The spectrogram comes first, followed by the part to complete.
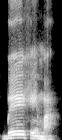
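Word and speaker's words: בְּהֵמָה: ya ee seperti ini kalau ini ee moving spa ya jadi dibunyikan pendek ya n ini bacanya jadi behema behema ya behema terus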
